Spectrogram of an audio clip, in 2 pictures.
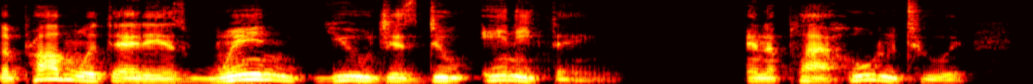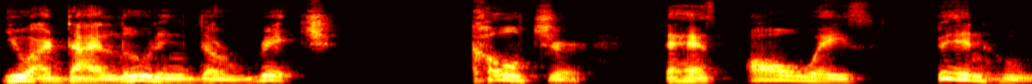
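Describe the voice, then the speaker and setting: A man with a Southern US accent speaks at a fairly slow pace, his medium pitch carried by lively intonation and an animated tone. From US South, Georgia. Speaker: livestream host on hoodoo. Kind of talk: casual livestream talk. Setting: live online stream. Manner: casual, animated, chatty, laughs often.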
